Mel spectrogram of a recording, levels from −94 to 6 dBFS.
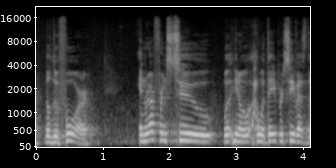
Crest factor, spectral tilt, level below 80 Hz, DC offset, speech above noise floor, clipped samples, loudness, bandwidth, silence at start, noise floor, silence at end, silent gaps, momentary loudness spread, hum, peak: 14 dB; -5.5 dB/octave; -68 dBFS; under 0.1%; 30 dB; under 0.1%; -22 LUFS; 16 kHz; 0 s; -52 dBFS; 0 s; none; 5 LU; none; -8 dBFS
